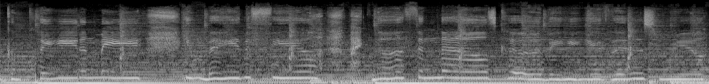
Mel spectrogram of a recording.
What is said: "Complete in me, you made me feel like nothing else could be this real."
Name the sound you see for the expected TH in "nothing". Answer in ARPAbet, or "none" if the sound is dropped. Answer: TH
